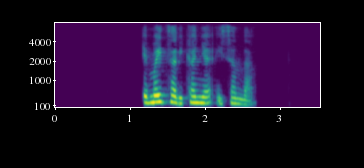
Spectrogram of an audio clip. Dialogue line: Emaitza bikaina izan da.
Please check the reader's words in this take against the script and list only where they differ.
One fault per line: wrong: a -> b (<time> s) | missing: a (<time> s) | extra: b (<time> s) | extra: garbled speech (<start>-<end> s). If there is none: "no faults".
no faults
